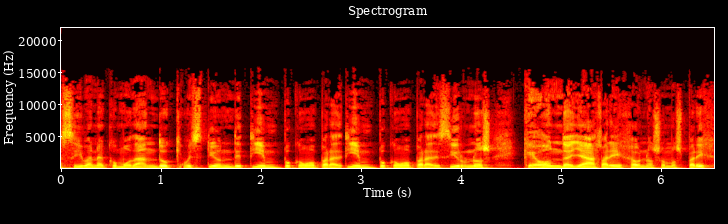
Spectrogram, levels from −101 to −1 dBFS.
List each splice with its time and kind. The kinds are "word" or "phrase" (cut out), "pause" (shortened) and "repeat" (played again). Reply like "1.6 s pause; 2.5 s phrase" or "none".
1.2 s word; 2.8 s repeat; 5.4 s word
